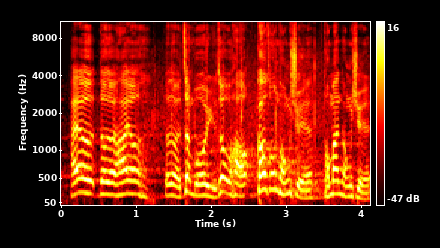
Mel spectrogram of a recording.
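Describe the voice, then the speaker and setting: A man with a strong Taiwanese accent, high pitch, lively intonation and a fairly quick pace. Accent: strong Taiwanese and Hokkien-tinged Mandarin. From Taiwan, Taipei. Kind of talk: speech. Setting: stage with audience. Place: hall. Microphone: handheld.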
